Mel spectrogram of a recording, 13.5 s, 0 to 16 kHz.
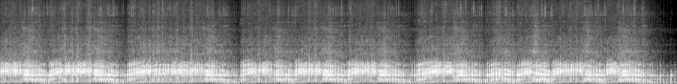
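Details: Yamaha Warrior 350 quad, year unknown, repeated throttle blips each rising then flattening and stumbling instead of revving out cleanly; engine bogging at full throttle.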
